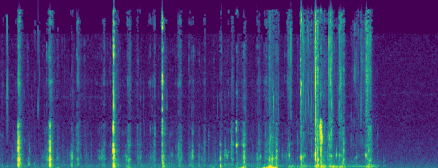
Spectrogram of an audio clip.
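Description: A person chewing chewy spicy braised pork trotter, with irregular smacking, chomping mouth sounds that stop about seven and a half seconds in.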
